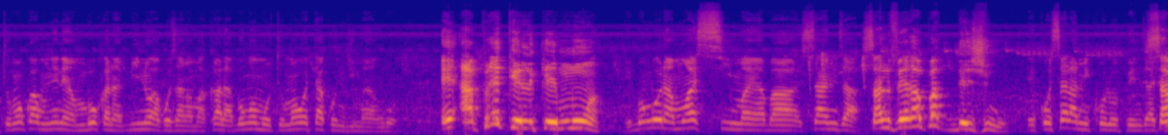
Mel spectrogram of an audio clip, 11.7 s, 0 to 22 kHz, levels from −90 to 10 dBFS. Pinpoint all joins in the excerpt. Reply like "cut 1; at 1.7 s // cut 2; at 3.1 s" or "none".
none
